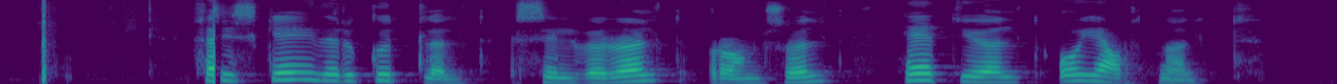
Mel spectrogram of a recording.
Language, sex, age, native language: Icelandic, female, 50-59, Icelandic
